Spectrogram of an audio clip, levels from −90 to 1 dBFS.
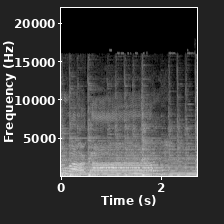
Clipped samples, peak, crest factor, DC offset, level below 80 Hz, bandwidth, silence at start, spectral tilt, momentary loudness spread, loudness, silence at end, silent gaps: under 0.1%; -4 dBFS; 16 dB; under 0.1%; -58 dBFS; 17 kHz; 0 s; -5 dB/octave; 7 LU; -19 LUFS; 0 s; none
